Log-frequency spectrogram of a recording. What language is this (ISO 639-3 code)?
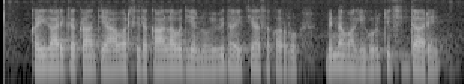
kan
